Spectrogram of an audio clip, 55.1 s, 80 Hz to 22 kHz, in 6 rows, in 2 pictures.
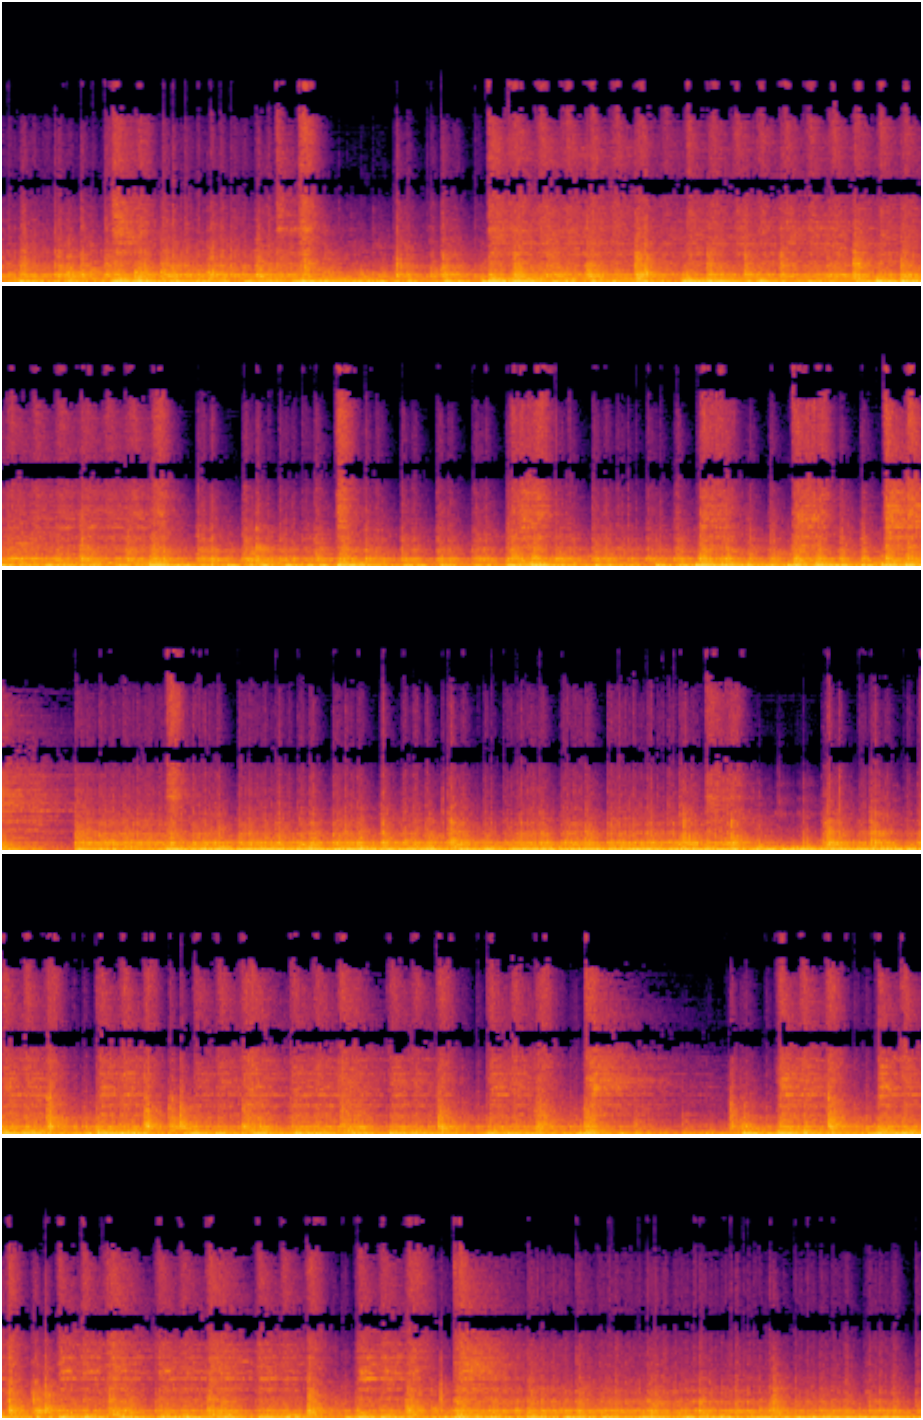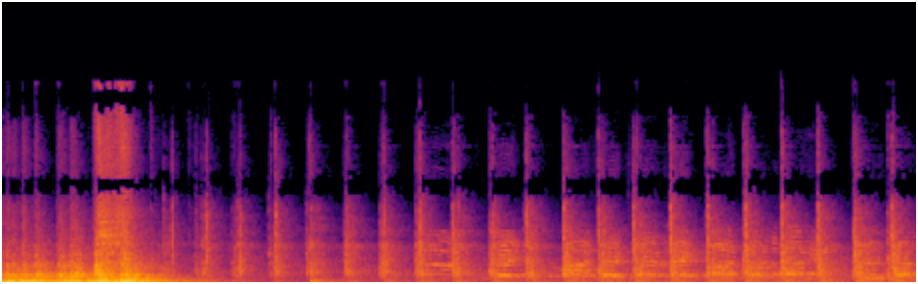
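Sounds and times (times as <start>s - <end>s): marching bass drums: 0.0s - 48.0s
snare drums: 0.0s - 55.0s
tenor drums: 0.0s - 55.0s.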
